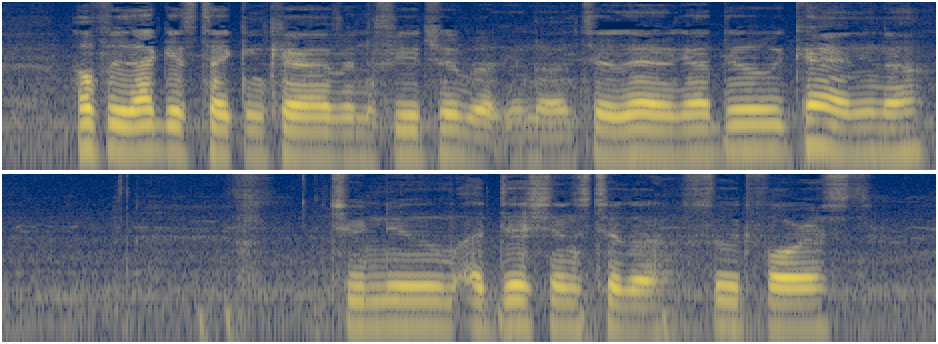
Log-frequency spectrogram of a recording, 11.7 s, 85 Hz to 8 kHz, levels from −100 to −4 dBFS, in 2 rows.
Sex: male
